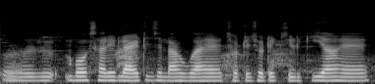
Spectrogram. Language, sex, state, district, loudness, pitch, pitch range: Hindi, female, Jharkhand, Deoghar, -18 LUFS, 175 Hz, 175-185 Hz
